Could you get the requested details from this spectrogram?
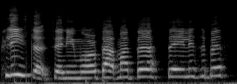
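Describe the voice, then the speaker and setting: Very high-voiced, sweet young schoolgirl. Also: quick pace, a bit bright. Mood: hurt, pleading. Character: shy, lonely, sweet schoolgirl turning eleven. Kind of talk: 1970s full-cast children's radio play acting.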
